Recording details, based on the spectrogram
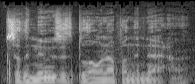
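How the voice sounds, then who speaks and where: A man's voice: deep voice, fast, slight background noise, natural voice. An actor playing a guarded, dry-witted male private detective in a video game, speaking curtly. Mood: serious, questioning. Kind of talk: English video game voice acting. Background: guitar music.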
